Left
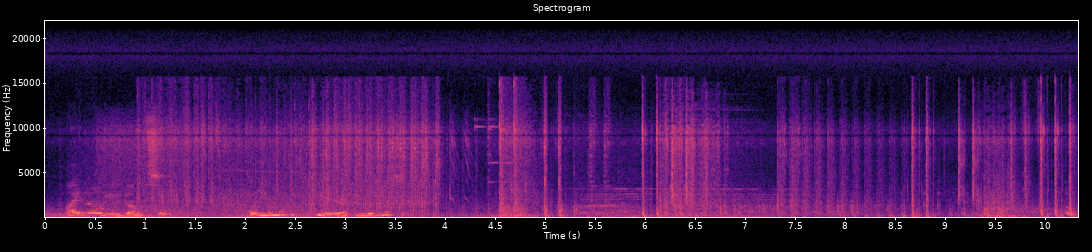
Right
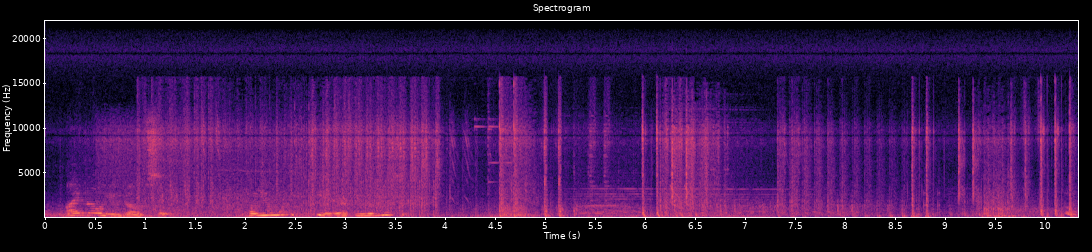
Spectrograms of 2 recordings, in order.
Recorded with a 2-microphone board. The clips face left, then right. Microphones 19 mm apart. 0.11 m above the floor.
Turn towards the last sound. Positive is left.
turn(degrees=-15)  # may be behind; listen again after turning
